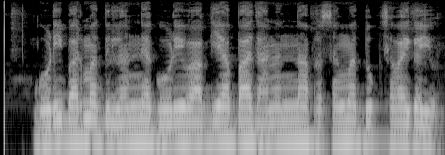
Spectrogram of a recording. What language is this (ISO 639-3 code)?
guj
